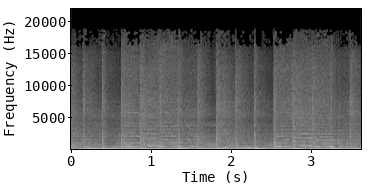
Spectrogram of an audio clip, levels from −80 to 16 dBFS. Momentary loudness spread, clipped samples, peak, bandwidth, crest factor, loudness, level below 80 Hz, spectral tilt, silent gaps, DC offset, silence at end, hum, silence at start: 1 LU; under 0.1%; -2 dBFS; 19 kHz; 8 dB; -14 LUFS; -12 dBFS; -4.5 dB/octave; none; under 0.1%; 0 s; none; 0 s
